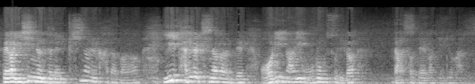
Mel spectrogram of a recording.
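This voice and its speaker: A gentle older father speaks softly and gravely, put on by a male pastor. His voice stays low and hushed. It rings in a roomy church hall. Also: normal speed, lightly acted. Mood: solemn.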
